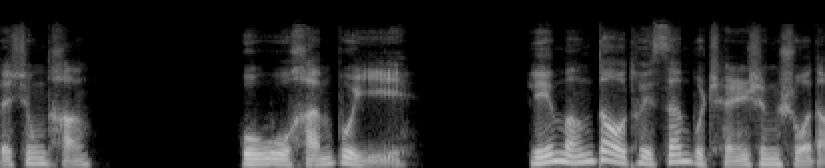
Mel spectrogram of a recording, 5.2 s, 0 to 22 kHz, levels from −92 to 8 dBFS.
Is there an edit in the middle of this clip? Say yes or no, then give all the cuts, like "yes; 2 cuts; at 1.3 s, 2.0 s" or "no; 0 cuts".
no; 0 cuts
